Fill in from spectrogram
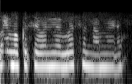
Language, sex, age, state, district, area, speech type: Telugu, female, 18-30, Andhra Pradesh, Visakhapatnam, urban, conversation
